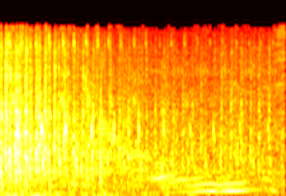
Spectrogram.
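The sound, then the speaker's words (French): A small Solex moped engine putters rapidly as Mr. Bean starts it, then its pitch rises into a whining drone as he rides off and it pulls away, the sound thinning out without fully fading. “Il remonte sur son Solex et s'en va.”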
